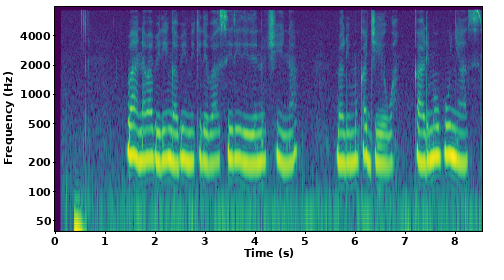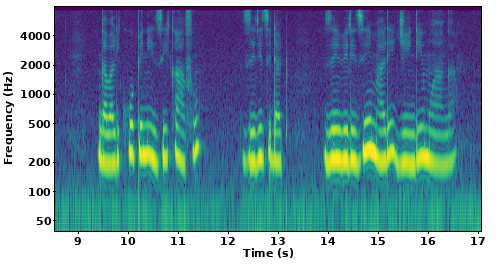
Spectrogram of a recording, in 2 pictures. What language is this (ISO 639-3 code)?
myx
